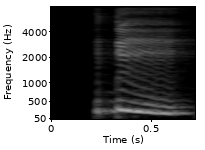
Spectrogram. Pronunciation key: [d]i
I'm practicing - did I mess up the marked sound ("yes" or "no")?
yes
